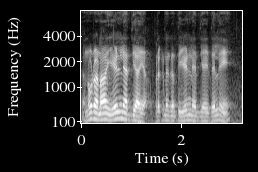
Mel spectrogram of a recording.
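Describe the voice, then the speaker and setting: A pastor with a Kannada accent teaching Bible passages on a TV show. His middle-pitched voice swells louder and higher whenever he recites scripture, then settles back into a plain explaining tone. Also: brisk. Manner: fervent, rises in pitch and volume when quoting scripture. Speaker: pastor answering viewer questions.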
